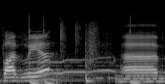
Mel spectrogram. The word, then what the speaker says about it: Buddleja: It's called Buddleja. It's spelt with a J, but it's pronounced with a Y.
